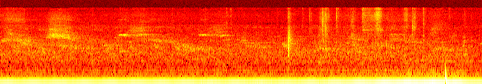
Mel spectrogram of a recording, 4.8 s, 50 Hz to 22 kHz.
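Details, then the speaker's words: 30-inch Home Trends Rainbow hugger ceiling fan on a porch, running on medium after a blade was realigned: loud steady low motor buzz near 120 Hz, unchanging as the blades turn; the mounting bracket is flimsy and creaking. "hear this thing buzzing it deserves to be out here anyway"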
